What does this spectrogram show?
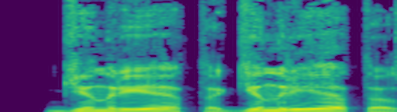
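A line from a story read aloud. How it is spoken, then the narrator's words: Vexed exclamation. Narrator (Russian): с досадой воскликнул король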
